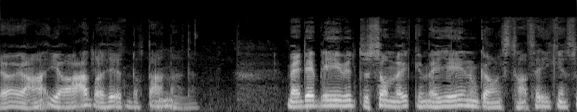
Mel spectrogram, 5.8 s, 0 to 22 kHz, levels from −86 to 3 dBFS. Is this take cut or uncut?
uncut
